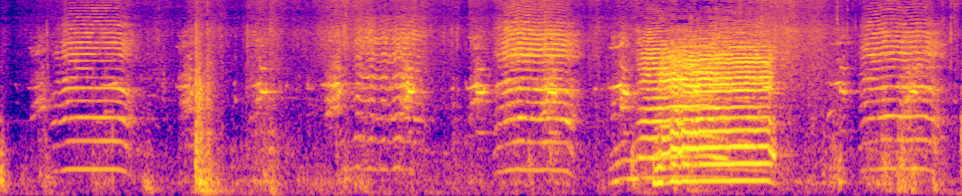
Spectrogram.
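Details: Bleating of hungry goats on a goat breeding farm in Mumbai, India, holding hundreds of big goats: a run of nasal, quavering bleats about every second, one long loud strained cry near the end, with faint background chatter.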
